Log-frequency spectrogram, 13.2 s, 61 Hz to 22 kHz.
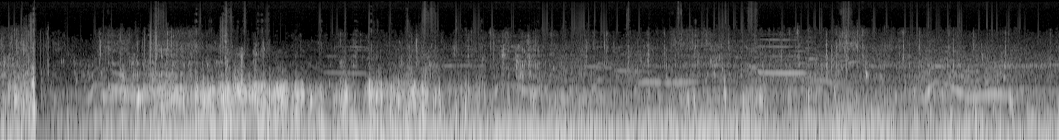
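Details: Whale song heard underwater while snorkeling off Maui, Hawaii, in February 2020 on a GoPro microphone: faint drawn-out tonal moans and short upsweeps sit behind loud, steady low-pitched water rumble.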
